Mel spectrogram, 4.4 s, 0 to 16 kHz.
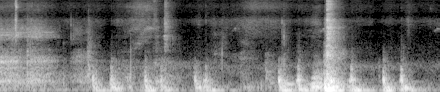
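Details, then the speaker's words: Ford Mondeo Mk4 door rocked up and down: dull, uneven knocks in short bursts because the small 8 mm door bolt had come loose, letting the door shift; fixed by tightening it. "Короче, двер дверка болтається вверх-вниз."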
